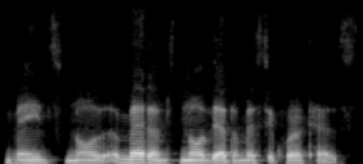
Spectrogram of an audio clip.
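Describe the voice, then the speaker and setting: A woman writer who is a podcast guest, chatting in a lively storytelling way and reading aloud from her book. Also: rumbling low, normal speed, phone-quality sound.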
